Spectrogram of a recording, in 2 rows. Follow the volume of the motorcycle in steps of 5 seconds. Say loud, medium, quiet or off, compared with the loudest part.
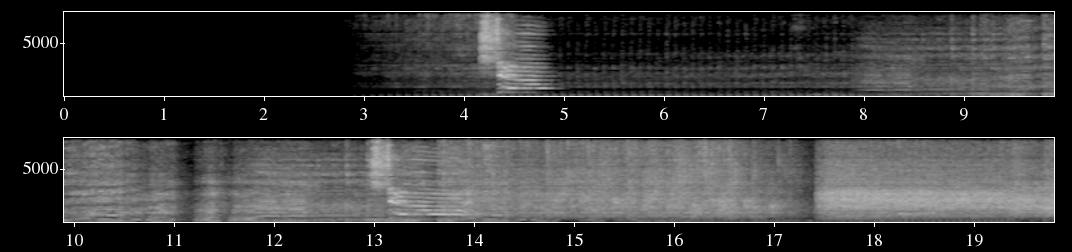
quiet, medium, loud, quiet.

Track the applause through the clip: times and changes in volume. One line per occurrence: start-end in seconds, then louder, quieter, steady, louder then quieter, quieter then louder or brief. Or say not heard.
13.6-19.7 louder.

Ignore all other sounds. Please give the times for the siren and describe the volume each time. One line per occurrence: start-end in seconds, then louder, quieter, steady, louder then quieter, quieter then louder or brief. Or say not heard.
not heard.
